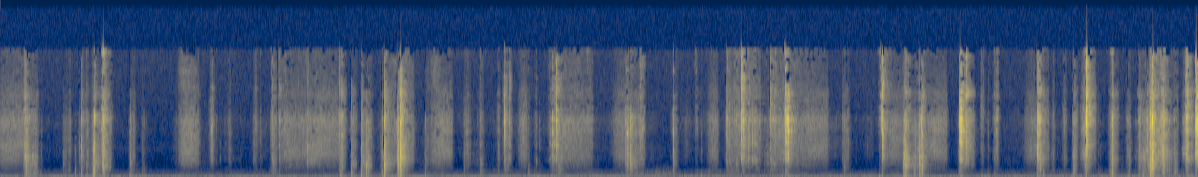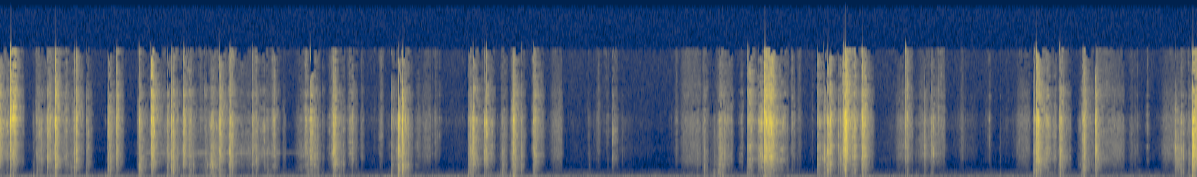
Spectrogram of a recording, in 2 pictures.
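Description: Geometry-box instruments, a metal compass and plastic set squares, clicking and clattering in irregular sharp taps as they are fitted back into the red plastic tray of a tin geometry box.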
